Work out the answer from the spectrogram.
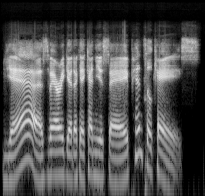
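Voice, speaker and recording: A woman's voice: extremely low pitch, lively intonation, slow. A woman teaching a one-on-one English lesson to a young child, encouraging and modelling simple phrases as if talking to a toddler. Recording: dull, noisy lo-fi class recording.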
